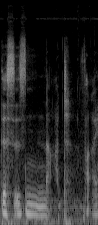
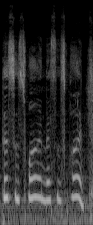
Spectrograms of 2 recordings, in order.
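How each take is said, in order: First: Slow, hushed, low dread; alarmed aside. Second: High, soft, singsong calming; soothing reassurance. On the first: Sister looking at the blood, grimly whispering her alarm. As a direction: whisper it slowly, weighing each word. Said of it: "she's looking at the blood like". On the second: Sister calming Claire down, soothing in a high voice. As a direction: coo it lightly to settle someone. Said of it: "calming her down and being like". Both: Acted.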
